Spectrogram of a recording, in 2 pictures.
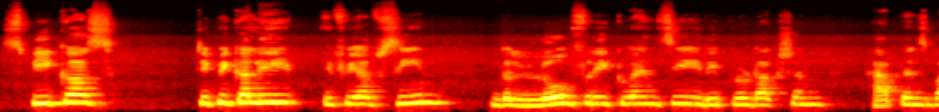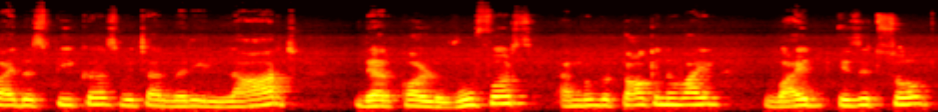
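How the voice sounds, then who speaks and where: A physics teacher giving an explanatory lecture, phrasing things deliberately and posing rhetorical questions. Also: medium pitch, a little mellow, low-quality recording.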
